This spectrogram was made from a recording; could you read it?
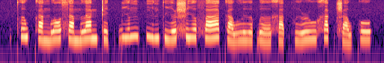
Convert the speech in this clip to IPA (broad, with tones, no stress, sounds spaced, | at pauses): t̪ʰ ə˧˥ w k a˨˩ ŋ l ɔ˨˩˦ s a˨˩ m l a˧ ŋ ʈ e˨˩ k̚ ɓ i˧˥ ə̯ ŋ ə˦˥ k̚ ɲ ə˧˥ ŋ t̪ i˨˩˦ ə̯ ʂ i˧ ə̯ f aː˧˥ k a˨˩˨ w l ɨ˨˩ ə̯ ɓ əː˨˩˨ x a˨˩ t̚ f ɨ˨˩ ɹ u˧ x a˦˥ k̚ ʂ a˨˩˨ w k o˧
